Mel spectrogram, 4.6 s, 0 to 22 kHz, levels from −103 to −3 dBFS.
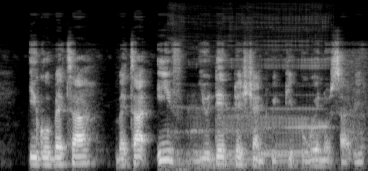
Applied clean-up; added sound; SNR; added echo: none; Burping, eructation; 14 dB; none.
